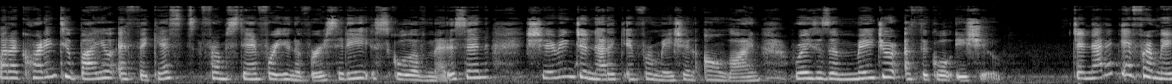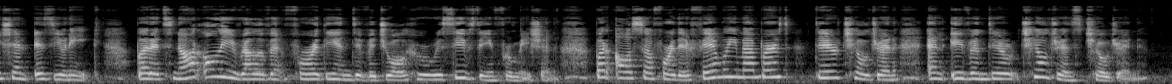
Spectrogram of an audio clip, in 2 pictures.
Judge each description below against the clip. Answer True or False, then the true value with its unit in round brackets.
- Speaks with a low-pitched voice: False (260 Hz)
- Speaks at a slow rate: True (125 wpm)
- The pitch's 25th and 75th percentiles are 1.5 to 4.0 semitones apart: False (5.3 semitones)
